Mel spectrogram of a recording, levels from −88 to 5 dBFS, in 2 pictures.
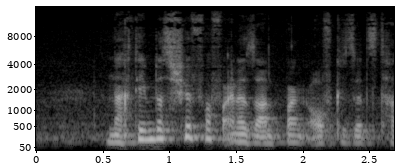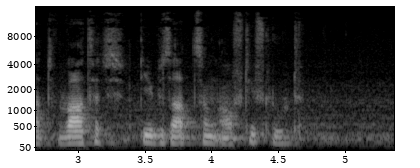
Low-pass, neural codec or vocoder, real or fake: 14.4 kHz; vocoder, 44.1 kHz, 128 mel bands every 256 samples, BigVGAN v2; fake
